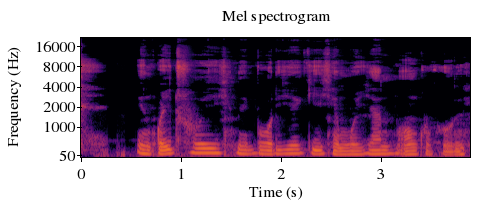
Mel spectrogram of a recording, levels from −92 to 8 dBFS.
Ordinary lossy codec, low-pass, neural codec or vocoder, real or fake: none; none; none; real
